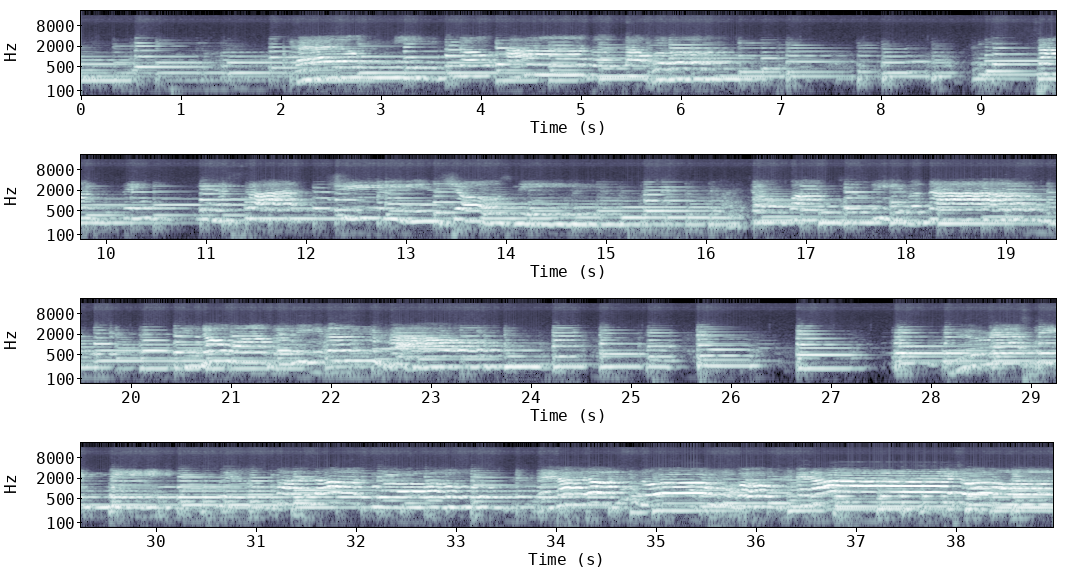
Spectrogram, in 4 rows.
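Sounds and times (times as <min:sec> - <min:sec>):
ukulele: 0:00.0 - 0:38.9
man singing: 0:28.2 - 0:38.9.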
